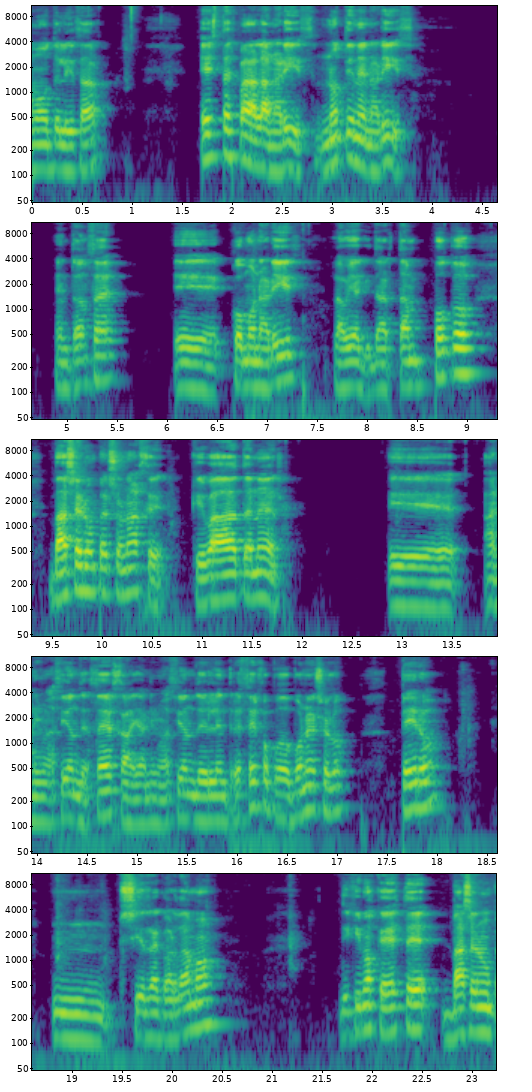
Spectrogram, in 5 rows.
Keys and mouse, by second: 0.6 right click, 1.1-8.8 shift+middle drag, 6.8 x, 8.8 right click, 10.5 alt+q, 11.9 shift+right click, 13.1 middle click, 13.7 shift+right click, 14.4 alt+q, 15.9 g, 17.4 click, 18.1 alt+q, 19.7-23.2 ctrl+middle drag.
